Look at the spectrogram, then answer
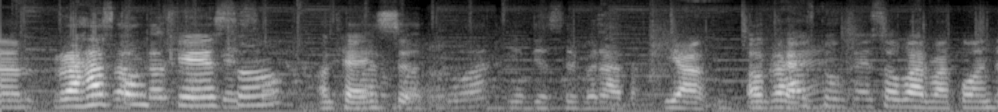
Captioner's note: speaks Spanish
